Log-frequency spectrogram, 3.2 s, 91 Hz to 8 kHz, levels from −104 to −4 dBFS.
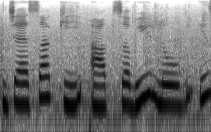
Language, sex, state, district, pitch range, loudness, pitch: Hindi, male, Bihar, Kaimur, 225-290 Hz, -11 LUFS, 240 Hz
